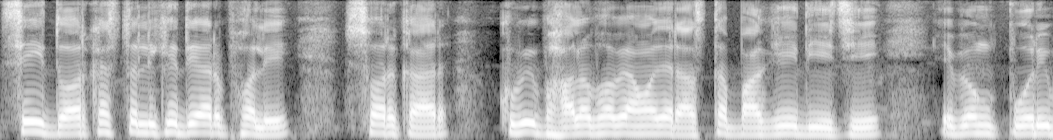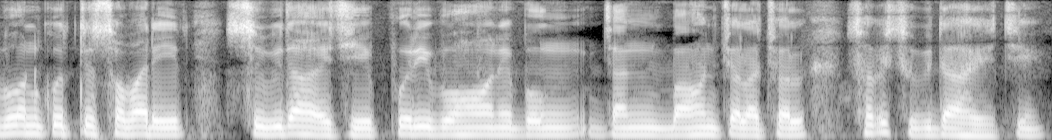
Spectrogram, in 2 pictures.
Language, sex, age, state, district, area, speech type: Bengali, male, 18-30, West Bengal, Nadia, rural, spontaneous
